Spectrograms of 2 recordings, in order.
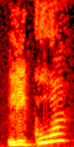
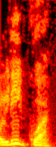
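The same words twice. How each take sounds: First: "Licúa" as li-CÚ-a, three syllables; stress on the U. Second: "licua" as LI-cua, two syllables; stress on LI. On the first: Host asks the maestro about variants, "Licúa" stressed on U. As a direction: hit the ú in "Licúa". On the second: Host offers the maestro the other form, "licua" stressed on LI. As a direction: hit the first syllable of "licua". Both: Shown as a demonstration. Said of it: "¿cómo se dice?".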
